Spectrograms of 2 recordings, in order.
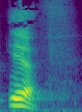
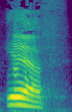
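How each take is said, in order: First: Said in the usual way. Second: "if," punched loud and raised; stress on IF. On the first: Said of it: "where you see the word". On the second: Shown as a demonstration. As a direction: hit the word "if," hard. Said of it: "and the word".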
